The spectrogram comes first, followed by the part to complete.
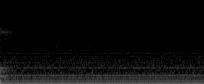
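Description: Steady electrical mains hum in the recording's sound system, with a faint hiss underneath.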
